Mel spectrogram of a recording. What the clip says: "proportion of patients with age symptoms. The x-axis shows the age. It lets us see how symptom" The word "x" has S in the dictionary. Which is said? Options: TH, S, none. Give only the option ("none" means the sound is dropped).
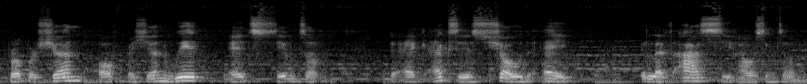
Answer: none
